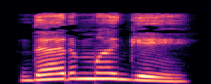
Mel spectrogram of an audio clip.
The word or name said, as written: ದರ್ಮಗೆಯ್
